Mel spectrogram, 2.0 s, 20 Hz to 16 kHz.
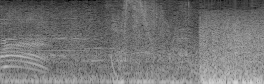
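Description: Artillery fire pounds infantry in Total War Warhammer 2, with a distant boom and rumbling impacts mixed with whooshing projectile sounds and battle noise, swelling louder toward the end.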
